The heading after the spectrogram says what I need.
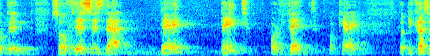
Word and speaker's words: bet: So it's be, it's because of the, in the middle. If it doesn't have that dot, it's vet, but it does.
